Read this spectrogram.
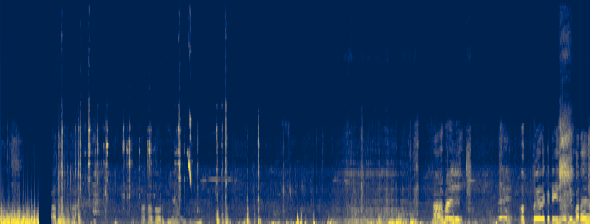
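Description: A metal pipe wrench clanks and grinds against a threaded metal fitting.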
